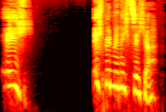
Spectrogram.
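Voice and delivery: high, loud, strained stammer; forced out. A narrator's reading. Narrator to the workman, unsure about the figure, forced out. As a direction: squeeze the words out at a high pitch. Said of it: "presse ich hervor".

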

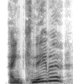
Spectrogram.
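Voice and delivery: echoed question. Acted. Zwolle prepares to explain the gag, echoing the question. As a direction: repeat it briskly as a question.

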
